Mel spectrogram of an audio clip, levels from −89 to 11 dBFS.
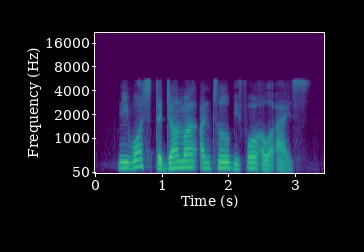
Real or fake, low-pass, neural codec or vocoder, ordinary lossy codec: fake; 5.4 kHz; codec, 16 kHz, 0.5 kbps, FunCodec, trained on Chinese and English, 25 frames a second; none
